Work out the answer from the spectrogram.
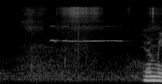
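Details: Hungry fostered baby Mississippi kite in Oklahoma, rescued after falling from a tree in intense heat, begging while hand-fed: a high, level whistle of about half a second, then a woman's coaxing voice.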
